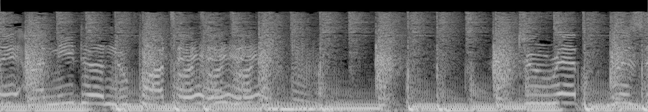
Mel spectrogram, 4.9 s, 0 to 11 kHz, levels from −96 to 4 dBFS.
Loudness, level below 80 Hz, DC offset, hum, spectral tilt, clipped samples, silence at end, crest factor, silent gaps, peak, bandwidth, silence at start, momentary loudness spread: -19 LUFS; -24 dBFS; under 0.1%; none; -5.5 dB/octave; under 0.1%; 0 s; 10 dB; none; -8 dBFS; 8 kHz; 0 s; 2 LU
